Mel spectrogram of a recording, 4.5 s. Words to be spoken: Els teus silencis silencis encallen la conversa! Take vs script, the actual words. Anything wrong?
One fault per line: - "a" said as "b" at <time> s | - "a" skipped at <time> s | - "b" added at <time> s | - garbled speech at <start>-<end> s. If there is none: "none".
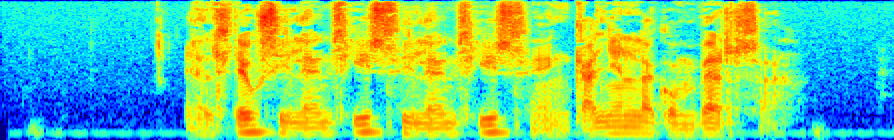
none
